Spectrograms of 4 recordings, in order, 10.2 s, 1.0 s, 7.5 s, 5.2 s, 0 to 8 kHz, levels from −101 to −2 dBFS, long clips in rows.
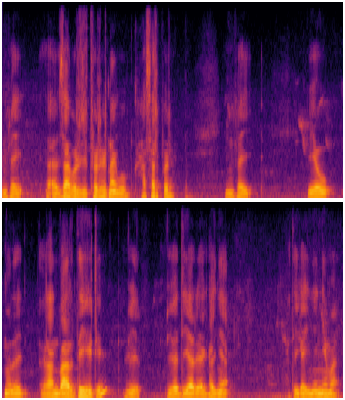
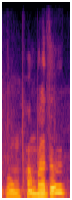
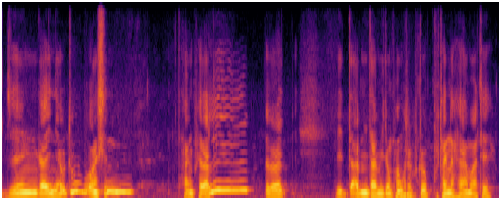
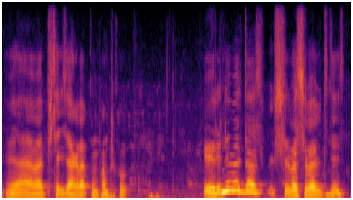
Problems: constant background noise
